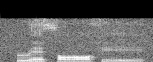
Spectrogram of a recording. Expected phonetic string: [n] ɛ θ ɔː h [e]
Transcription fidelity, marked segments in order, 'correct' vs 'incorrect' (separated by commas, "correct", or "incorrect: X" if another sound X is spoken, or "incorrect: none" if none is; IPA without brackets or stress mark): incorrect: ɹ, incorrect: eː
